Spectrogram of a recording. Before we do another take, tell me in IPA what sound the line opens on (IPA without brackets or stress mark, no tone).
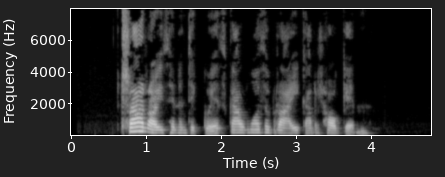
tʰ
